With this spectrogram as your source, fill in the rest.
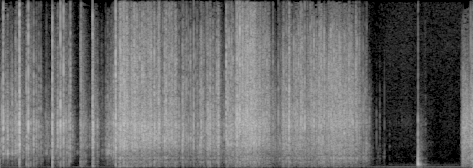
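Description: A pile of small hard pieces clatters as it is poured into a plastic tub.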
